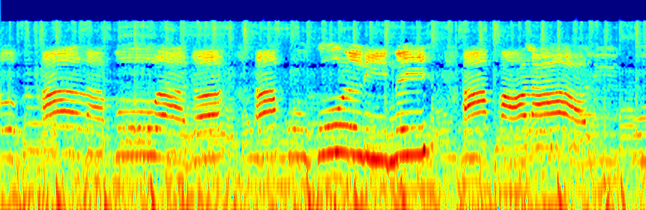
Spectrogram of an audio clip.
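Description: A child singing in high-pitched, bending phrases over background music.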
